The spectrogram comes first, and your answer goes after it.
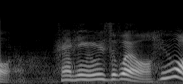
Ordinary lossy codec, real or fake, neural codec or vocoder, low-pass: none; fake; codec, 16 kHz, 0.5 kbps, FunCodec, trained on LibriTTS, 25 frames a second; 7.2 kHz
